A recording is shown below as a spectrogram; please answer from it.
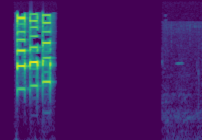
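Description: A short electronic chime: four quick high-pitched beeps stepping up in pitch, over in under half a second.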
